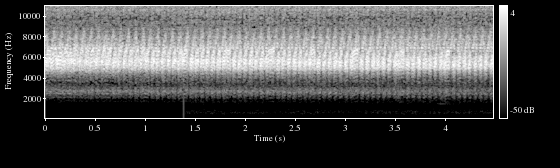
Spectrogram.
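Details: Cicadas in a Japanese summer at Michinoku Folk Village and Kitakami Tenshochi, Kitakami, Japan, day to dusk: a dense, steady high-pitched buzzing chorus with a fine rapid pulsing, continuous throughout, plus one brief faint click.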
